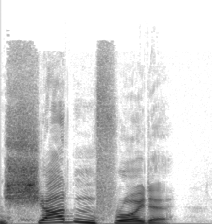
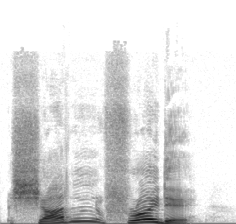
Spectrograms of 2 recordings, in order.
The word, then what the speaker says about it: Schadenfreude: All right, the first one, Schadenfreude. Pronunciation, Schadenfreude, I think, is the pronunciation, which sounds a bit German. And, of course, it's a German word. It's spelled S-C-H-A-D-E-N-F-R-E-U-D-E. That's Schadenfreude.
